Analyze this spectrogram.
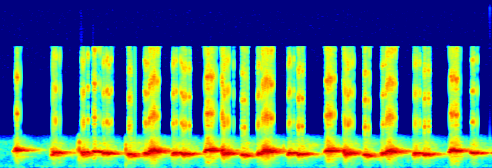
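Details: Yellow-vented bulbul in lively full song, used as a training master for caged birds. Short rich whistled phrases repeat almost every second, each slurring down slightly, in a steady clean run.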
